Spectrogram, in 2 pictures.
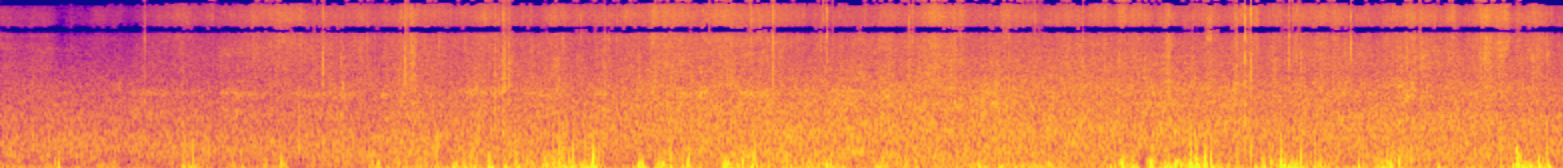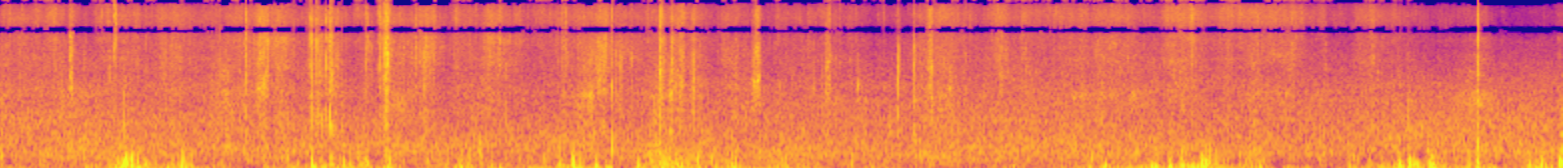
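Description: Footsteps swishing through tall dry grass and brush, with clothing rustle and wind on the phone microphone; dull low thumps come irregularly throughout, and a few sharp clicks come in the second half.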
